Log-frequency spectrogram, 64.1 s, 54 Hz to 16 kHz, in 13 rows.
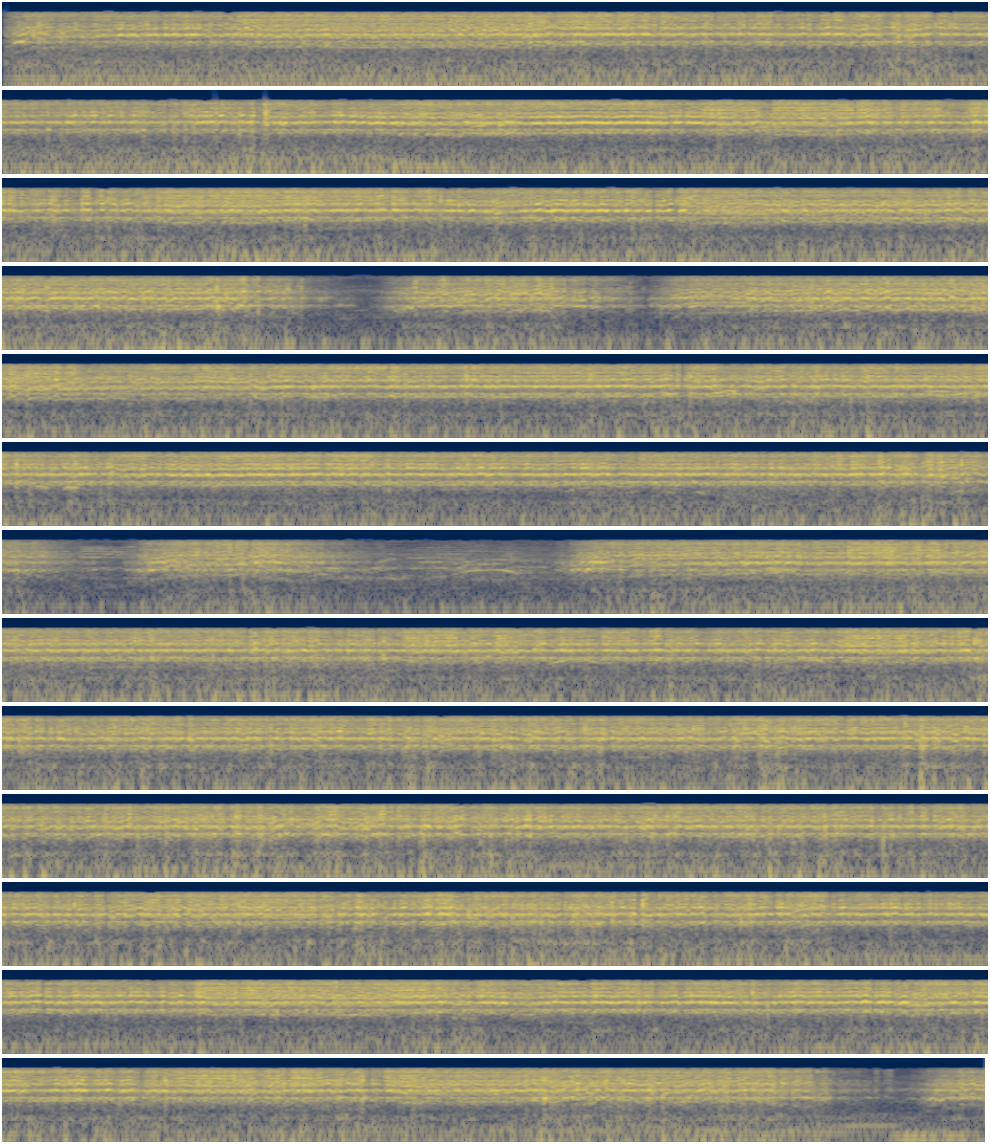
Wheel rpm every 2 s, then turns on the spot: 160, 220, 240, 230, 220, 230, 220, 190, 100, 150, 200, 230, 230, 230, 190, 70, 110, 220, 220, 230, 230, 230, 220, 230, 230, 220, 230, 230, 220, 230, 220, 150.
62-64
